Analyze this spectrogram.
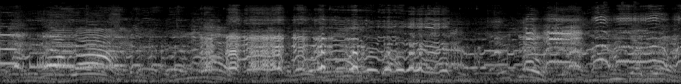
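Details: Kokok Balenggek roosters crowing against one another at a contest held on a dairy farm in Solok Regency, a thick chorus of rapid, stepped, bright syllables with no pause.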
